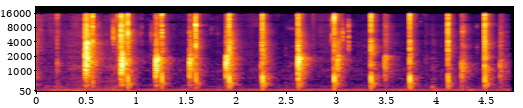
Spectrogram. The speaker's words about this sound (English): Sasha Banks, 2019. Clap it up for her.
